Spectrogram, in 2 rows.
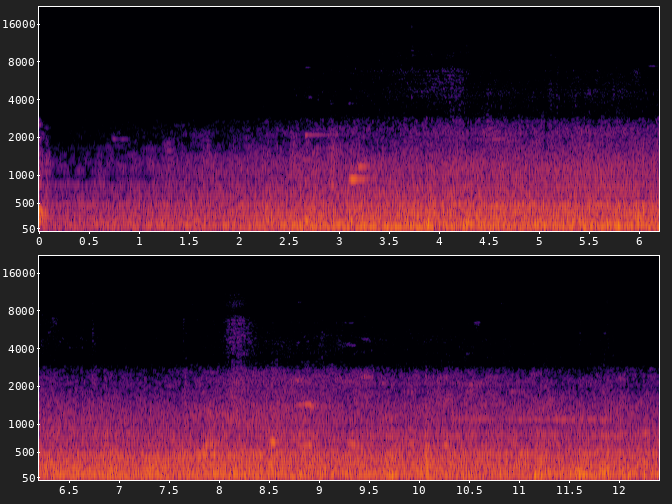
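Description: Running noise of an MRT-3 light-rail train heard from inside a crowded car. It builds over the first few seconds as the train gathers speed, then runs steadily, with a brief higher sound about eight seconds in.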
